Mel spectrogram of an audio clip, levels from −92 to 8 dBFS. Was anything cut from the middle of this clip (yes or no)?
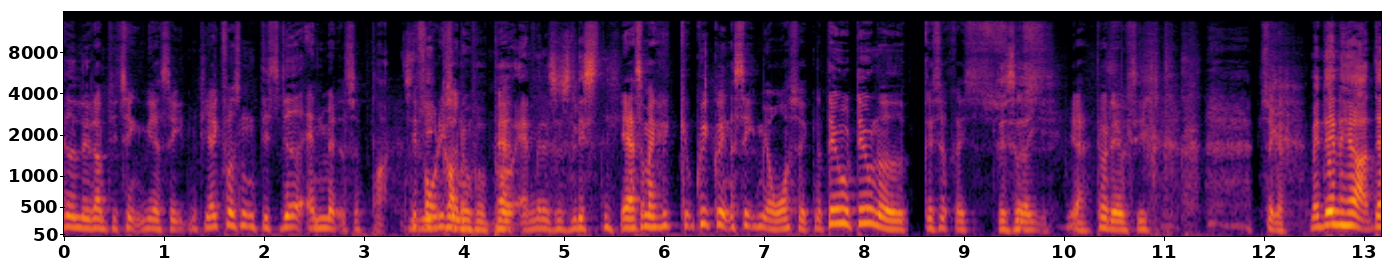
yes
